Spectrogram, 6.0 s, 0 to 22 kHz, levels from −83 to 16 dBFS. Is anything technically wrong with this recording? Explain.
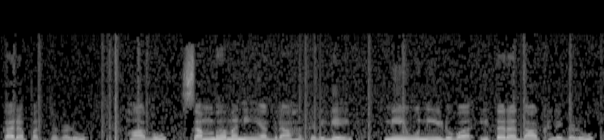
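Yes, there are three problems.

Overdone noise removal runs through the whole clip. A noise reducer set far too strong shuts off individual frequency bands that sit near its noise estimate, so the background falls to near silence dotted with twinkling specks. Unlike codec smearing, the artefacts cluster where the speech is quiet.

At 1.02 s the microphone volume is stepped up: automatic input control decided the level was too low and raised it by about 4 dB in one move. Speech and background jump together and stay up, which separates it from a compressor pumping back and forth.

A gap between chunks appears at 3.19 s and again at 5.20 s, each a hole of about 7 ms. The audio was handled in 2.0 s chunks, and silence was left at the joins, so the sound stops and restarts with hard edges. Nothing is missing, unlike a dropout, and the exact 2 s spacing gives it away.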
